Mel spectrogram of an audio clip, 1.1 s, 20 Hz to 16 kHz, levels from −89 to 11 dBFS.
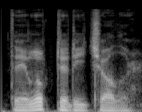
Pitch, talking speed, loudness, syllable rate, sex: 90 Hz, 280 wpm, -17 LUFS, 8.1 syllables/s, male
